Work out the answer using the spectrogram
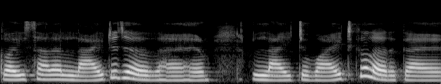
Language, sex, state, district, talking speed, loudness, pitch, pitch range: Hindi, female, Jharkhand, Garhwa, 150 wpm, -15 LUFS, 205 Hz, 195-225 Hz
